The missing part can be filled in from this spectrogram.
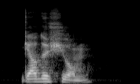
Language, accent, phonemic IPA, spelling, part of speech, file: French, France, /ɡaʁ.d(ə).ʃjuʁm/, garde-chiourme, noun, LL-Q150 (fra)-garde-chiourme.wav
- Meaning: prison guard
